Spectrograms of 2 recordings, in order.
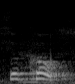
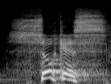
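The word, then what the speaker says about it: סוכות: Sukkot. Correct, Sukkot. What is Sukkot? It's the Feast of Tabernacles. Sukkos in Yiddish. Sukkos in Yiddish, Sukkot in Hebrew, Feast of Tabernacles in English.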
